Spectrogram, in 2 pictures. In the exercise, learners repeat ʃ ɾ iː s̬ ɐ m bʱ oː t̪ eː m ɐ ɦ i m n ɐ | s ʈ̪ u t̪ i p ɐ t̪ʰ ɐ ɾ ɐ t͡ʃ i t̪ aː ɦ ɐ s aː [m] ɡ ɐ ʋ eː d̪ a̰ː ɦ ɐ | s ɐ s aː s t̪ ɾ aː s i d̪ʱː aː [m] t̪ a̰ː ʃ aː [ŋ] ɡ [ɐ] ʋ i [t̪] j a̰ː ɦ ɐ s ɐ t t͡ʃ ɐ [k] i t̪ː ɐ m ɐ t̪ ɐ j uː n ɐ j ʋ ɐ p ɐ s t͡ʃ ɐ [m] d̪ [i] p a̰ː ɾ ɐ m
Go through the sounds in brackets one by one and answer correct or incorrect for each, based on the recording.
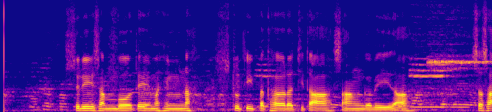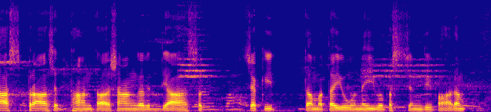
incorrect: ŋ, incorrect: n, correct, correct, incorrect: d̪, correct, incorrect: n, correct

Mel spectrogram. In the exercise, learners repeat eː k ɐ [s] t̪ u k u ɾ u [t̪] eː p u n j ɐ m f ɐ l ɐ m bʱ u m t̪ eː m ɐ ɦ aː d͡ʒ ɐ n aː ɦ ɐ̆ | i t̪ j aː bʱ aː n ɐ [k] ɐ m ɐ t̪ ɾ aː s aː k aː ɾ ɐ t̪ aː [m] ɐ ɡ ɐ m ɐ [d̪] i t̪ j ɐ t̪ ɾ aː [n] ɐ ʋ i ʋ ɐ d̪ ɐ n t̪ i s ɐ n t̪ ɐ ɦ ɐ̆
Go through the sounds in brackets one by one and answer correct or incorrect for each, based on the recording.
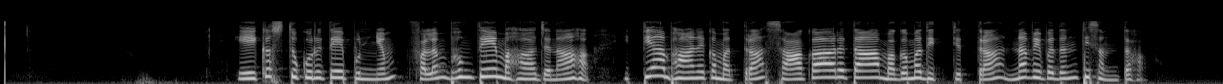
correct, correct, correct, correct, correct, correct

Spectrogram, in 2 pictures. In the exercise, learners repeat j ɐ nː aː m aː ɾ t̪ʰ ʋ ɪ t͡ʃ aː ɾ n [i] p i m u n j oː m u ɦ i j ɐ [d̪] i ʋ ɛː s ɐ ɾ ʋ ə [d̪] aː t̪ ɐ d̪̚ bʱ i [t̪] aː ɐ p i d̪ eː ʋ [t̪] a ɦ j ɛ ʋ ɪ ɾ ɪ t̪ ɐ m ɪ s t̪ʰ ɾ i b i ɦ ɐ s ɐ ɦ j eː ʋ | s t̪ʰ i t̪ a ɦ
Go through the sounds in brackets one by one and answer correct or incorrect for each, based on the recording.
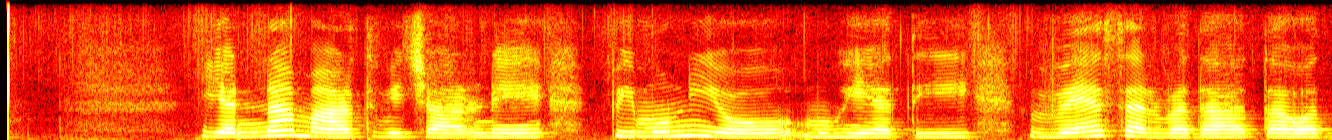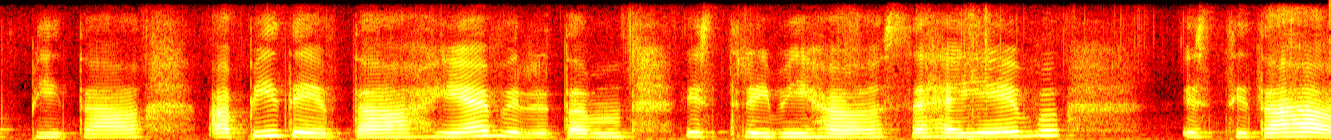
incorrect: e, incorrect: t̪, correct, correct, correct

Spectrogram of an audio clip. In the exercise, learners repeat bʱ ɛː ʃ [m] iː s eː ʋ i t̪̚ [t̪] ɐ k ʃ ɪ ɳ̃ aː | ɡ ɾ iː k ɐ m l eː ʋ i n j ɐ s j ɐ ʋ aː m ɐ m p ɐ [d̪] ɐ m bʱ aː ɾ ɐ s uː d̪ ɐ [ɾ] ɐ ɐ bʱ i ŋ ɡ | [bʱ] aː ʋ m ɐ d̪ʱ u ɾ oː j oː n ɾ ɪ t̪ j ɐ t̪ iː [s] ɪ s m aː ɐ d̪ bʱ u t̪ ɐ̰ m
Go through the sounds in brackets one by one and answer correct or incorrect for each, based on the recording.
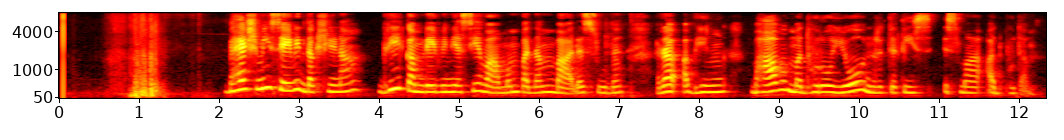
correct, incorrect: d̪, correct, correct, correct, correct

